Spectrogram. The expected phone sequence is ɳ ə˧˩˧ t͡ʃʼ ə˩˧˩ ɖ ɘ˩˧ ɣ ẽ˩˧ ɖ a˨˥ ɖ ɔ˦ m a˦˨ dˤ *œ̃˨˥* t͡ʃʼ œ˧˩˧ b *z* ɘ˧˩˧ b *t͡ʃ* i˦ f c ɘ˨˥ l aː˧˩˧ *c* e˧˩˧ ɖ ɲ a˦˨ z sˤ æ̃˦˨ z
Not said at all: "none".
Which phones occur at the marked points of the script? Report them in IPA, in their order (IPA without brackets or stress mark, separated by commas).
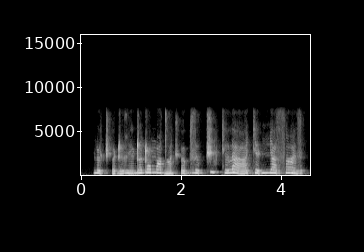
œ̃˩˧, z, t͡ʃ, c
